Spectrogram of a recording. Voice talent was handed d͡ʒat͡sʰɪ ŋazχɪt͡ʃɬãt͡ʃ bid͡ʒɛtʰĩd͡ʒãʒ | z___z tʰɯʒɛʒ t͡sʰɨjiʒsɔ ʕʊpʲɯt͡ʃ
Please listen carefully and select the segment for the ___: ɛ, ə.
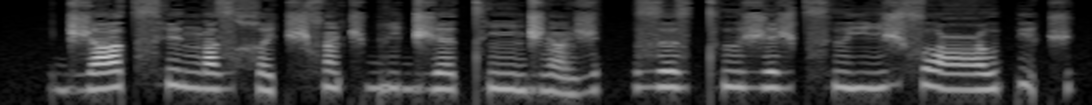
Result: ə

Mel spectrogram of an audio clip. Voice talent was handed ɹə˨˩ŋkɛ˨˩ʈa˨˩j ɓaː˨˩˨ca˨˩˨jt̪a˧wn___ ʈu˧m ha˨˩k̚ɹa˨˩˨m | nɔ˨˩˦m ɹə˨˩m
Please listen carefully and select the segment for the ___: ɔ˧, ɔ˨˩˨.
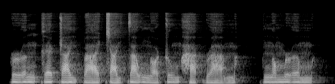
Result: ɔ˨˩˨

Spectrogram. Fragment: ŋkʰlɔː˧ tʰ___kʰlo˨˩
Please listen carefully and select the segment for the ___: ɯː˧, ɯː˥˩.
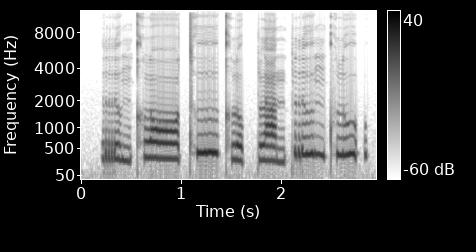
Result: ɯː˥˩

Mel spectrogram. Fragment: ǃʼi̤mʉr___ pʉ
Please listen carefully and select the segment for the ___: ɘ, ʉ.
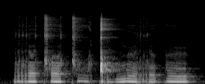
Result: ʉ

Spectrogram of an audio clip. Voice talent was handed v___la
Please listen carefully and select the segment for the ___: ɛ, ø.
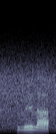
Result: ø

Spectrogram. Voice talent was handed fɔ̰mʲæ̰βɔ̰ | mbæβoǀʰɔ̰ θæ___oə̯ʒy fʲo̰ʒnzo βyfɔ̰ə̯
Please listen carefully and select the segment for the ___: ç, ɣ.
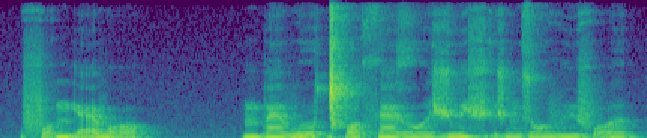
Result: ɣ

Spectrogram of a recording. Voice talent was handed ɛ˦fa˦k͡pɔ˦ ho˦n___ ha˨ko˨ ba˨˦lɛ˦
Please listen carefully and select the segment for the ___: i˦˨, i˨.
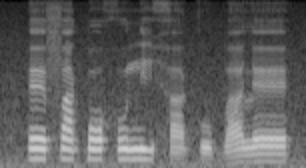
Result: i˦˨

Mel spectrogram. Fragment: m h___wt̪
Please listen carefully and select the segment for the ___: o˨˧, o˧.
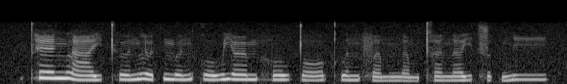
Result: o˧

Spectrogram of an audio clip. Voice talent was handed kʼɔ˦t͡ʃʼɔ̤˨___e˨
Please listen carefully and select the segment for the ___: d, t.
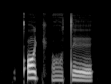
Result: t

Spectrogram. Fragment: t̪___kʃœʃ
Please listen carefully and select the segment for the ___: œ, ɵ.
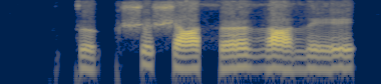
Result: ɵ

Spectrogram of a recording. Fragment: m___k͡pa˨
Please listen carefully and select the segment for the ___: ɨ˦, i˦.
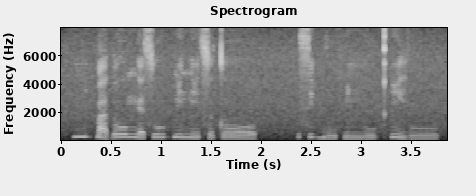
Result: i˦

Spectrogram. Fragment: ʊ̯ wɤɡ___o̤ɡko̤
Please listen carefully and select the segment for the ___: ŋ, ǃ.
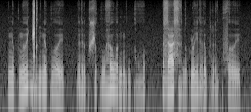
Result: ŋ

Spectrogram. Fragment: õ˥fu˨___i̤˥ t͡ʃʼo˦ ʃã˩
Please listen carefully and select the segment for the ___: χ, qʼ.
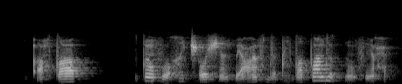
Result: χ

